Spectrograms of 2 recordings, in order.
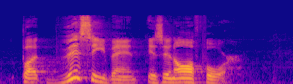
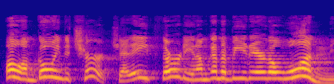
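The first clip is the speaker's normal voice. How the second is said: mock eager announcement; 9 semitones higher, 4 dB louder than usual. Mock eager reply one avoids giving.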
